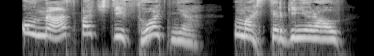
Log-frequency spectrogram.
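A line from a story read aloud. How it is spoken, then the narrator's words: Joyful woman. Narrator (Russian): радостно сообщила одна из бронированных дам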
